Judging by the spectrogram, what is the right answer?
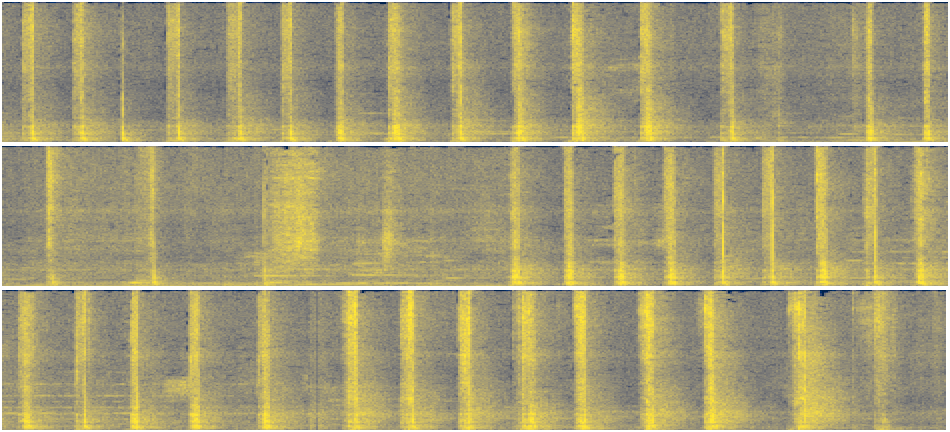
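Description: Kitchen knife chopping garlic, then red onion, on a plastic cutting board: a steady run of sharp knocks, about three a second. The chopping stops for about three seconds in the middle, where a steady low tone is heard instead.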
